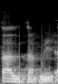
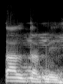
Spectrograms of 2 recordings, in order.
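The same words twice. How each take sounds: First: তালতাকি said lower and clearly again; modelled pronunciation. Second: তালতাকি said low and clear as a model; modelled pronunciation. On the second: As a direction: drop the pitch and model তালতাকি. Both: Shown as a demonstration. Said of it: "লা".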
